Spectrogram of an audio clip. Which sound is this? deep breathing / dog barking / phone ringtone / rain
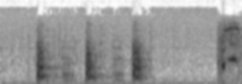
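dog barking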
